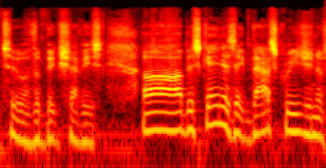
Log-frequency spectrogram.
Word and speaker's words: Biscayne: Biscayne? – Biscayne. – I think it's B-I-S-C-A-Y-N-E.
